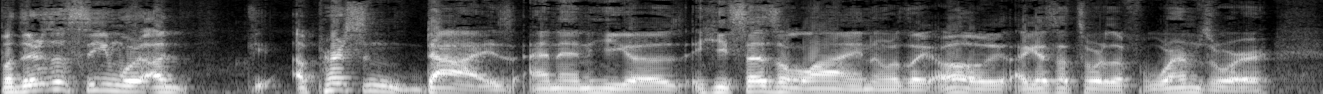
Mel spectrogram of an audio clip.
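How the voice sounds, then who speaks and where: A man with a plain, everyday voice, medium in pitch, at a moderate pace with lively intonation. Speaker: podcast host. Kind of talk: casual chat.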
